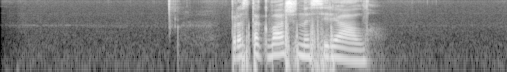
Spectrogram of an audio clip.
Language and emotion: Russian, neutral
